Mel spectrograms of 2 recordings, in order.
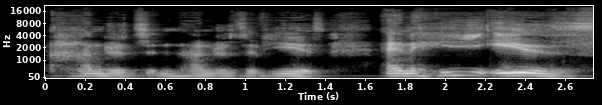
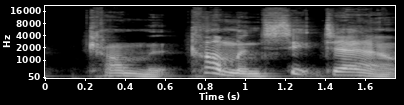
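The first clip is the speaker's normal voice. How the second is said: put-on inviting, beckoning voice with faintly familiar English accent; 3 semitones higher, 3 dB quieter than usual. Voicing a robed figure who beckons the characters in: Simon Cowell voice with English accent. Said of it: "He's got an English accent".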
